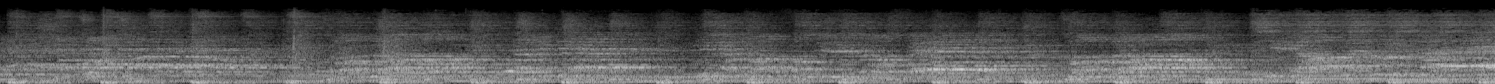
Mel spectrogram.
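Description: A live worship band playing: a man singing, with acoustic guitar, electric piano and a drum kit keeping a steady beat.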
